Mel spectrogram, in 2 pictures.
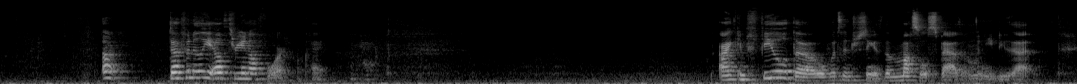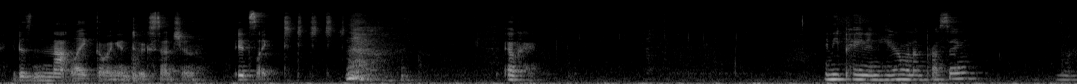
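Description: A young woman speaks calmly and clearly close by.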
